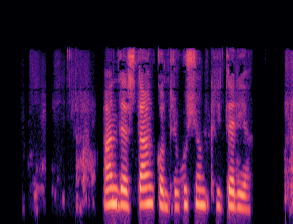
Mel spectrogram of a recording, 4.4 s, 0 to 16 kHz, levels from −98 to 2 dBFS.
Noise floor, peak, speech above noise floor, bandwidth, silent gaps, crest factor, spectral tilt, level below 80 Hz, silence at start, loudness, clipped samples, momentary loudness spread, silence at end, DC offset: -45 dBFS; -4 dBFS; 24 dB; 8 kHz; 3.80-4.26 s; 20 dB; -4 dB/octave; -74 dBFS; 1.2 s; -22 LUFS; under 0.1%; 23 LU; 0 s; under 0.1%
